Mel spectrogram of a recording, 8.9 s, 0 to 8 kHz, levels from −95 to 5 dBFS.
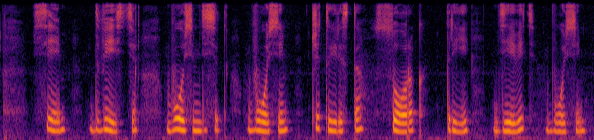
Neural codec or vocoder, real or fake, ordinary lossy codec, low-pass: none; real; Opus, 64 kbps; 7.2 kHz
